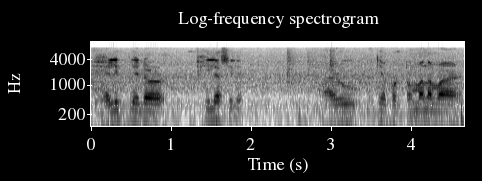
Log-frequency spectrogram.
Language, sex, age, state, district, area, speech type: Assamese, male, 45-60, Assam, Golaghat, urban, spontaneous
